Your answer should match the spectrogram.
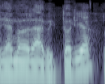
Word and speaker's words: Llano de la Victoria: Sí, pues celebramos que ya llevamos 30 años desde el primer año que bajamos al Llano de la Victoria. ¿Lo he dicho bien, Lorenzo? – Llano, sí, saludamos a Lorenzo Echeto, que está con nosotros también.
